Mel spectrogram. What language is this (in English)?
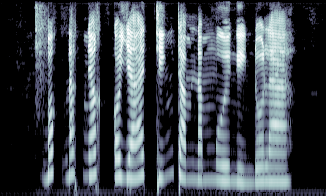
Vietnamese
